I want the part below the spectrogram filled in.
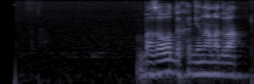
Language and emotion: Russian, neutral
